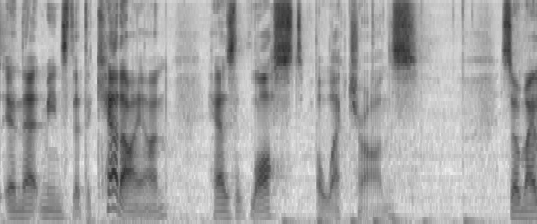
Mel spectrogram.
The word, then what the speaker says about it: cation: These are called cat ions. C A T I O N. Pronounced cat ion.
